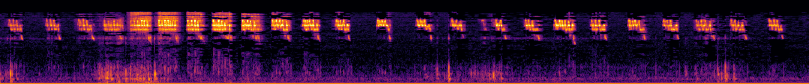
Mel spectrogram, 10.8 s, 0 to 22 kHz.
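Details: Nest-box European pied flycatcher young, 11-12 days old, about to fledge, 29 June 2013: a long series of high, squeaky calls, several per second, briefly swelling into a dense, loud chorus with rustling before settling back.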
